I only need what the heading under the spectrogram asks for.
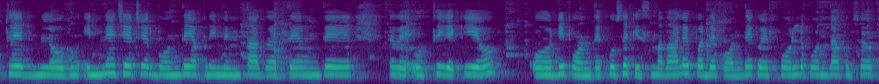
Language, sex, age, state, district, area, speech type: Dogri, female, 30-45, Jammu and Kashmir, Reasi, rural, spontaneous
